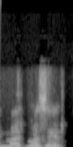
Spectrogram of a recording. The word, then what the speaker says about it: mademoiselle: incluso, se les dice mademoiselle. Mademoiselle. Acá hemos dicho, ve, justamente la E se vuelve muda, no se dice mademoiselle, se dice mad.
